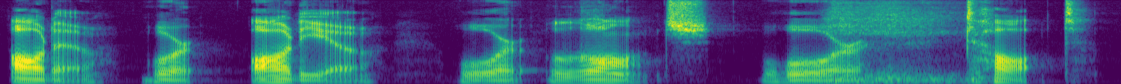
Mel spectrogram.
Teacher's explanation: the point is just one sound, aw.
